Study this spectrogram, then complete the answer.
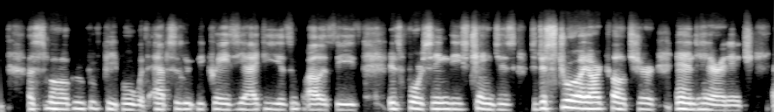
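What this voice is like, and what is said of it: Imitates another person's voice. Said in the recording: “That was my best impression ... that was pretty good.”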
